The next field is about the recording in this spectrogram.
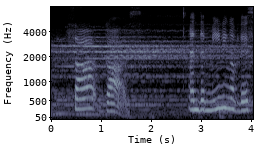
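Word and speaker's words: Dagaz: Oh, it's pronounced thaw gauze.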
